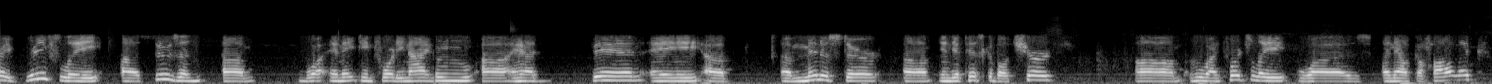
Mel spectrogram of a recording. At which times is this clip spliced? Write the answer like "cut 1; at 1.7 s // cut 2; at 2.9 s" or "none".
cut 1; at 4.3 s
